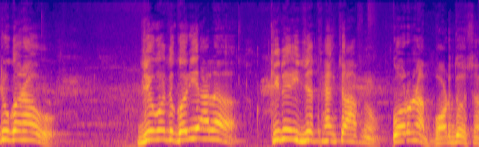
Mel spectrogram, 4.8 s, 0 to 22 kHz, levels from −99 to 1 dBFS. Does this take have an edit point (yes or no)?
yes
